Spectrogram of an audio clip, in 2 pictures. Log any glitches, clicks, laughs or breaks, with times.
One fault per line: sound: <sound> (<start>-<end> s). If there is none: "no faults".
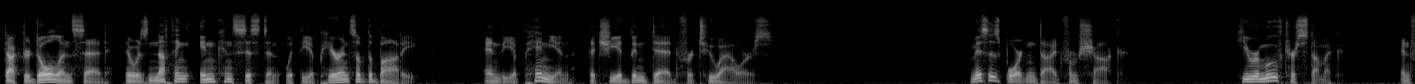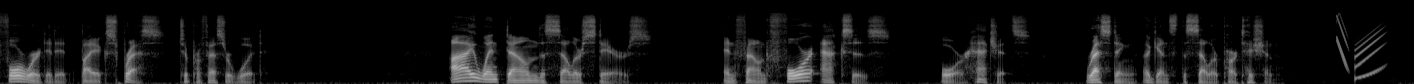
sound: chirp (27.5-28.0 s)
